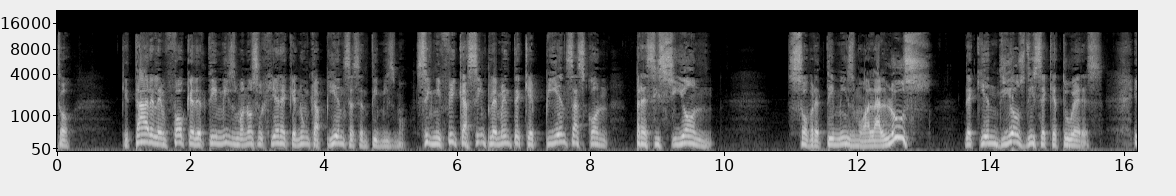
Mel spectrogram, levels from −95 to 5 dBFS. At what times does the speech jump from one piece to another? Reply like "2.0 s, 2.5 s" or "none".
5.3 s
